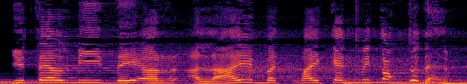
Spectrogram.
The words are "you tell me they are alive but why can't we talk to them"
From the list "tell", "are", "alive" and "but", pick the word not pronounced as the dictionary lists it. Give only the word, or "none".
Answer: none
